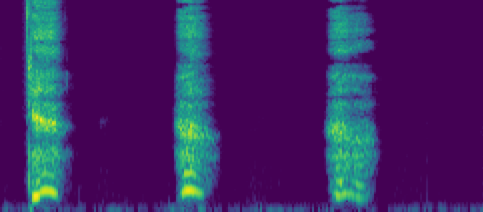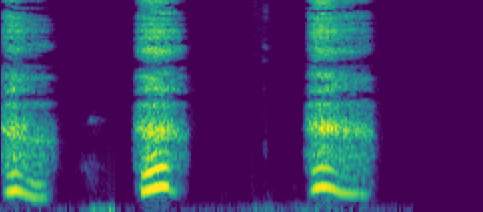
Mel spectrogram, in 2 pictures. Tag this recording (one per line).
gasp
male
breathy
man
breath
gasps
